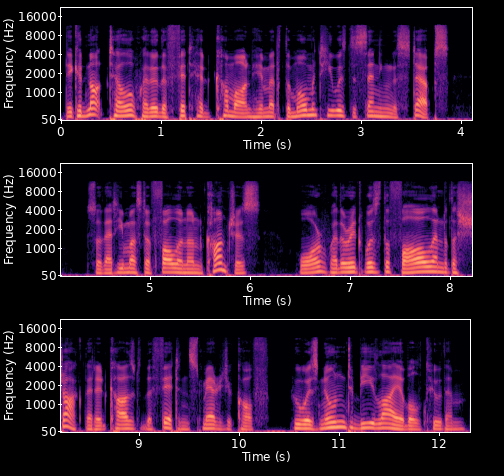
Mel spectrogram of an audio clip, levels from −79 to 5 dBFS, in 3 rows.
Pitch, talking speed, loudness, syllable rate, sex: 145 Hz, 245 wpm, -17 LUFS, 5.6 syllables/s, male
